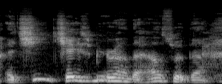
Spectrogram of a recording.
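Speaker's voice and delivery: ordinary talk, nothing marked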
